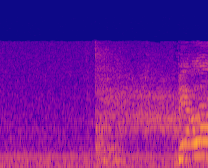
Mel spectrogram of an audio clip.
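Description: The starting pistol fires for a sprint race about a second in, and the stadium crowd noise rises sharply behind it. It is heard through a television's speaker over a low steady hum. A commentator's voice comes in near the end.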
